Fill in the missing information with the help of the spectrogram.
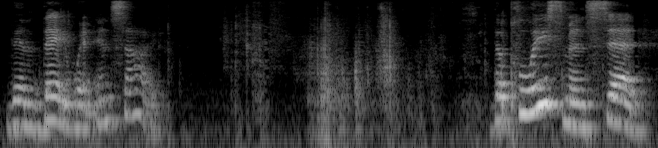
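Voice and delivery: bright storybook reading voice; teacher reading a rainy-day book to preschoolers, storybook voice; reading to children. Acted. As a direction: read it like story time for little kids.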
